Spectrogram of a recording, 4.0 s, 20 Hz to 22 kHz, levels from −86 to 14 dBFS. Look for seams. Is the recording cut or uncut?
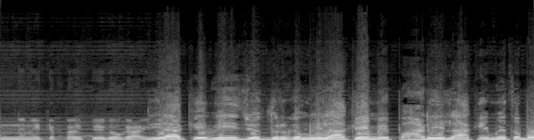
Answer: cut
